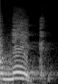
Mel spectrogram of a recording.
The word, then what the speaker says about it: অনেক: আমরা অনেক শব্দটা উচ্চারণ করার সময় অনেক বলি না, আমরা বলি অনেক।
